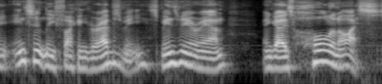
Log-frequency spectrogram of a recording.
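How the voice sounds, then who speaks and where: A man speaks with a strong Australian accent at a fairly slow pace. His pitch is medium, with ordinary variation. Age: 60s. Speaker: live music producer and former racing driver. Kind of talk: casual chat. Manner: animated.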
